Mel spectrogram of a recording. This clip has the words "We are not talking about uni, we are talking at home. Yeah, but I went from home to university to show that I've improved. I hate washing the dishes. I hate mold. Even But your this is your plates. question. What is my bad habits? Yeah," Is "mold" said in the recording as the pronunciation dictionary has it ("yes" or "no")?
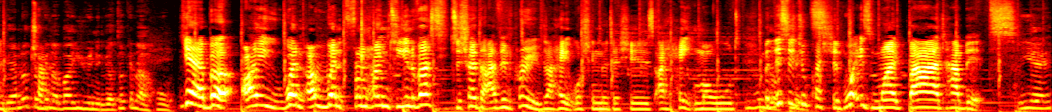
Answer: yes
